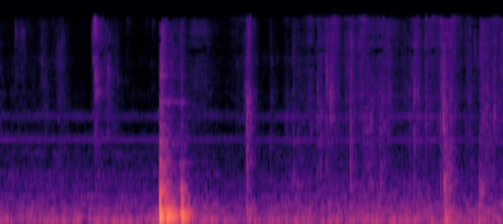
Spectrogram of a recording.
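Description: Warm water poured from a bowl onto herbal powder in a plastic tub, with one loud thump about two seconds in, then a metal spoon clicking and scraping in the plastic tub as the wet powder is stirred.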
